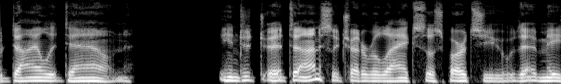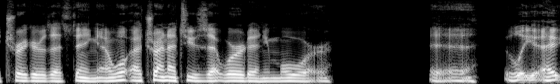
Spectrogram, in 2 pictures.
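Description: A man hosting a bedtime podcast in a creaky voice, meandering gently with hesitations, self-interruptions and a silly, lulling manner. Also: medium pitch, no room sound, clean studio sound. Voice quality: creaky, gravelly. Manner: soothing, lulling. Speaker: podcast host. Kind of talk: rambling bedtime podcast monologue.

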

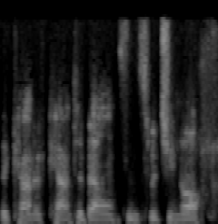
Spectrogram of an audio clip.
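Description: An Australian woman in her thirties chats on a podcast with a slightly low voice, laughing easily and dropping frequent ums. The sound is dry and close, with a dull, lo-fi quality. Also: flat delivery, brisk, dry recording. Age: 30s. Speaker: podcast guest. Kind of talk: casual interview chat.

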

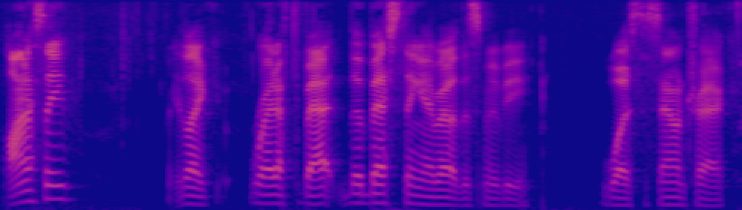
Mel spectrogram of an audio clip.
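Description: A man's voice: lowish voice, normal speed, a bit bright, clear, resonant tone, no echo. A man co-hosting a casual film chat, dropping wry, joking asides. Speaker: podcast co-host.

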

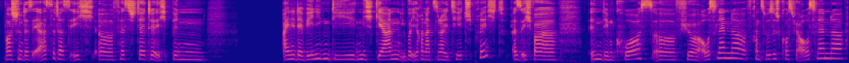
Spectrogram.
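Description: A woman in her thirties from East Germany, a guest recalling her childhood and searching for words with frequent pauses. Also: mid-range voice, fairly even intonation. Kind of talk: reflective personal interview.

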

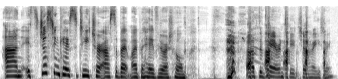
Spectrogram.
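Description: An Irish woman co-presenting on radio, telling a relaxed anecdote as a parent. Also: mid-range voice, fairly quick, a little hiss or hum. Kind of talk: casual radio chat. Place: radio studio.

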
